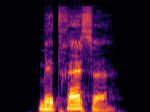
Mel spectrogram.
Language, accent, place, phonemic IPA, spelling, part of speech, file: German, Germany, Berlin, /mɛˈtʁɛsə/, Mätresse, noun, De-Mätresse.ogg
- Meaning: mistress, paramour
